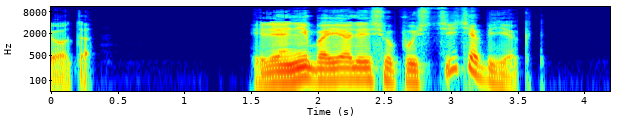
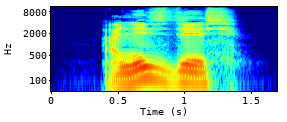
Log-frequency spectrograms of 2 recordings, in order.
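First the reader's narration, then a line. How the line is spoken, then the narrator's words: Plain. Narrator (Russian): сказал я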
